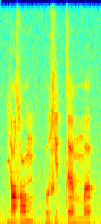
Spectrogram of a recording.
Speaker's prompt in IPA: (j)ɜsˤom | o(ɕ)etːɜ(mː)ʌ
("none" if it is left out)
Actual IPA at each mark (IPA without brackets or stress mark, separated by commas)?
j, ɕ, mː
